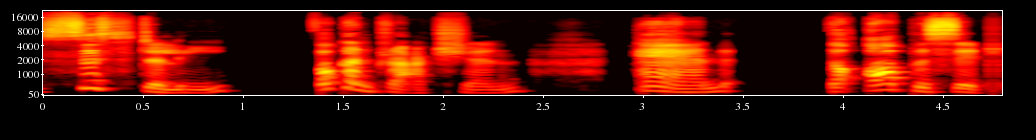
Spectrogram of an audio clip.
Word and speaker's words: systole: But in the heart, we say systole for contraction. And the opposite, relaxation, is diastole. Diastole means relaxation. Now, some students will say systole, diastole, but I think the correct pronunciation is systole, diastole.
